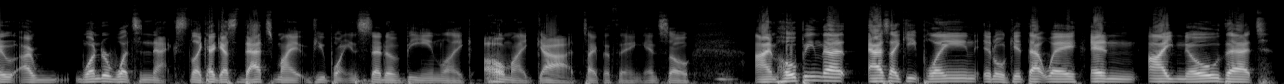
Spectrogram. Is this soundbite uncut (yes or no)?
no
